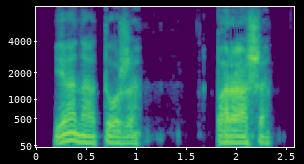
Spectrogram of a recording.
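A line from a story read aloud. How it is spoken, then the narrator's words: Muffled, dull voice. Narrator (Russian): глухо сказал Тихон Иванович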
